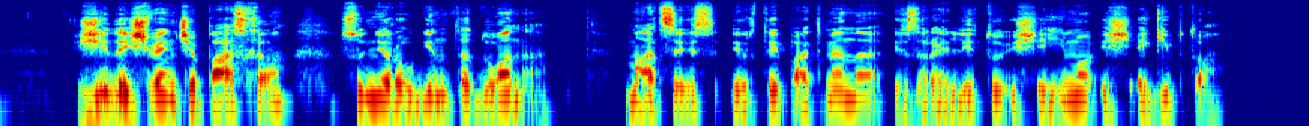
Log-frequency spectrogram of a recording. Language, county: Lithuanian, Utena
